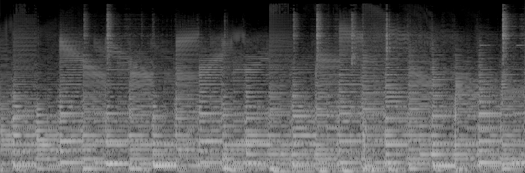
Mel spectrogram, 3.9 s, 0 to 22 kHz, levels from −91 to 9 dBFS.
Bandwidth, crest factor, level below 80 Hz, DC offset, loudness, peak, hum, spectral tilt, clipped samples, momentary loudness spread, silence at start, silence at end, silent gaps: 19 kHz; 14 dB; -34 dBFS; under 0.1%; -22 LUFS; -6 dBFS; none; -5.5 dB/octave; under 0.1%; 1 LU; 0 s; 0 s; none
